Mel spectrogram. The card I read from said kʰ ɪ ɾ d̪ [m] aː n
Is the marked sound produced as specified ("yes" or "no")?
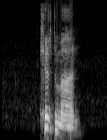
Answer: yes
